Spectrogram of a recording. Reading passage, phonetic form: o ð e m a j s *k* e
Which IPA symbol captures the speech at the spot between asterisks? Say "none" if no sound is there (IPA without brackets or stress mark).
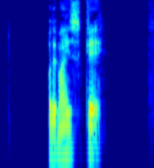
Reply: k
